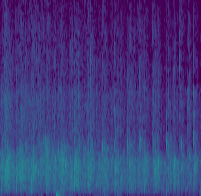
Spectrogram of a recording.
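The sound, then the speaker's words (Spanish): A church audience bursts into sustained applause for Jesus, a dense, steady wash of many hands clapping for about four seconds with no talking over it. “Y la iglesia dice, dale un aplauso fuerte a Jesús si tú lo crees.”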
